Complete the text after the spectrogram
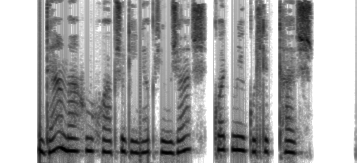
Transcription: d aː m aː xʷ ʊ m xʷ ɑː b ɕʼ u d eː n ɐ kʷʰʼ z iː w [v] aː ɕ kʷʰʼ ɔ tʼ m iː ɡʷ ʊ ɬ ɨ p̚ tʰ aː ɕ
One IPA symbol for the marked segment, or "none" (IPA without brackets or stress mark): ʒ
